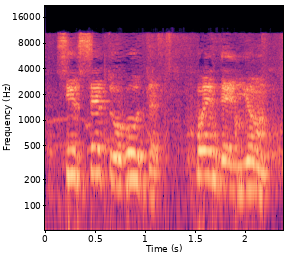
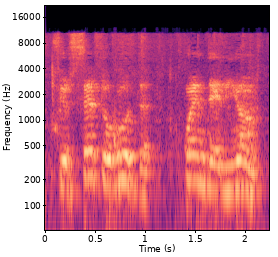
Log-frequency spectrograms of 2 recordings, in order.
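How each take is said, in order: Both takes have the same delivery.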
